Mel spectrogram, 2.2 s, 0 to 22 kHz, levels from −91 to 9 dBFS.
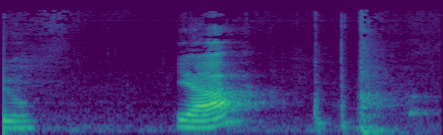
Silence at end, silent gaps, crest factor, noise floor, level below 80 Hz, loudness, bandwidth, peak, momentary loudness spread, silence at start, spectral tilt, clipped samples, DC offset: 0.15 s; none; 22 dB; -63 dBFS; -54 dBFS; -25 LUFS; 16.5 kHz; -8 dBFS; 21 LU; 0 s; -5 dB/octave; under 0.1%; under 0.1%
